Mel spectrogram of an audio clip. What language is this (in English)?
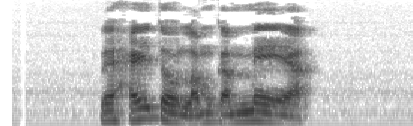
Cantonese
